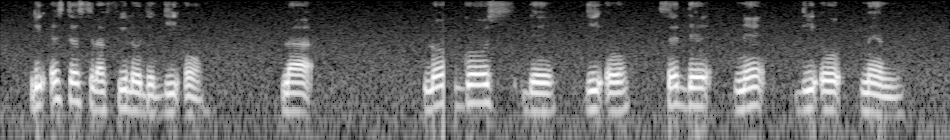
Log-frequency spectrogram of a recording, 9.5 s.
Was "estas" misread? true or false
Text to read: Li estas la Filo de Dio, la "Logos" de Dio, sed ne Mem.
false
